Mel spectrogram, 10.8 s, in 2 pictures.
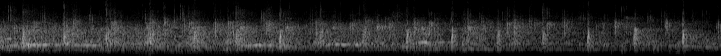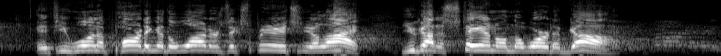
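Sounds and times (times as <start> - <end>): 
audience clapping hands: 0.0 - 6.4
speech: 5.7 - 10.2.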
